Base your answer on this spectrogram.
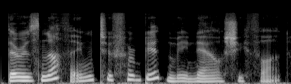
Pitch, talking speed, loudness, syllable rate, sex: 175 Hz, 185 wpm, -18 LUFS, 4.5 syllables/s, female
